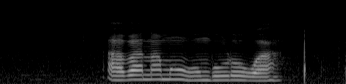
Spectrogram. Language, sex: Venda, female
